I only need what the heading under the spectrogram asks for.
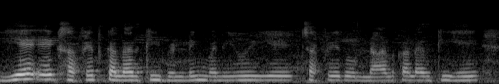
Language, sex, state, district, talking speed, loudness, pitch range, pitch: Hindi, female, Andhra Pradesh, Anantapur, 180 wpm, -29 LUFS, 185-200 Hz, 195 Hz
